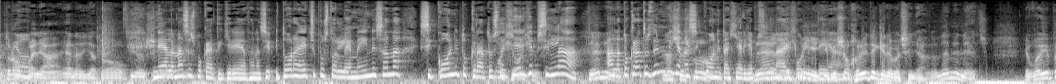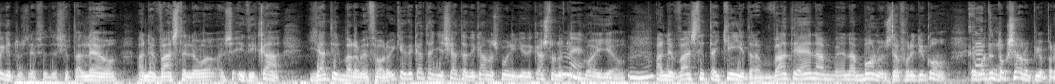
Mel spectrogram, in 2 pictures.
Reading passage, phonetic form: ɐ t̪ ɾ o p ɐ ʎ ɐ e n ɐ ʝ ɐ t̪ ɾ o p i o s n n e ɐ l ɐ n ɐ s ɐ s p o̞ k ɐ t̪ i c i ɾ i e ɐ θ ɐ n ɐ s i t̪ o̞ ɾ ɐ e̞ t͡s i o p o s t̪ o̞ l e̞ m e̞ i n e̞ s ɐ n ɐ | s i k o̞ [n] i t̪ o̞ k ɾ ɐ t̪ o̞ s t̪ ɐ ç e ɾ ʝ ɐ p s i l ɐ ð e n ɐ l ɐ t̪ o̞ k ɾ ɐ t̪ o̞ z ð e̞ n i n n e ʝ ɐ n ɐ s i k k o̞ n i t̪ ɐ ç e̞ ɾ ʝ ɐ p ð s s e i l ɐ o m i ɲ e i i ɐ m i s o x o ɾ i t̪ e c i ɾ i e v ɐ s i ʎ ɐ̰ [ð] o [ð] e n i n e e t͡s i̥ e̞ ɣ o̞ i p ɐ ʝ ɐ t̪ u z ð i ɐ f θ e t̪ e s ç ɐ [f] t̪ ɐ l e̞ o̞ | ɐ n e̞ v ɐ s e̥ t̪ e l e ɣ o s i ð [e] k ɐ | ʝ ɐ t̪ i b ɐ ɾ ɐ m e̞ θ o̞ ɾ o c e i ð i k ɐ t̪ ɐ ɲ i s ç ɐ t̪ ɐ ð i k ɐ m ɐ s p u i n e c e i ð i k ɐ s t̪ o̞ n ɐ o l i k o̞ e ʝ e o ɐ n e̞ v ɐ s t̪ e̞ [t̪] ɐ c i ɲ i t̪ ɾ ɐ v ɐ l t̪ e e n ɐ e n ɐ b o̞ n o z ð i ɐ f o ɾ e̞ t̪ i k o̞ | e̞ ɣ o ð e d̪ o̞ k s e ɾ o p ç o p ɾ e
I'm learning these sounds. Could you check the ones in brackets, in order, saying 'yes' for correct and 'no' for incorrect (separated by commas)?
yes, yes, yes, yes, no, yes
